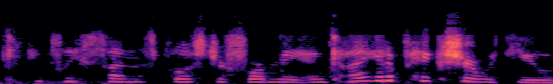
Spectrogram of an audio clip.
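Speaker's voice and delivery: very quiet, soft, hushed, careful and polite voice. Retelling asking someone to sign a poster: imitating own quiet voice. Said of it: "I very quietly".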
